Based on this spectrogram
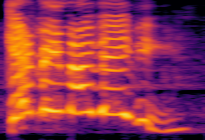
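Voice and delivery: high, loud, laughing yell; mock-panicked mother yelling; frantic mom shout. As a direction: demand your child back in a frantic, half-joking shout. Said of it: "I'm like".

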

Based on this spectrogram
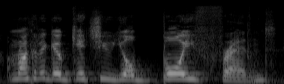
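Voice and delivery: scornful jailer laying down threats; threatening jailer. Acted. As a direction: lean hard on the insults.

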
